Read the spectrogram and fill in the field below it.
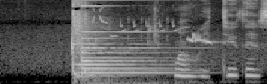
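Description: A short bright chime rings as a game menu opens.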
